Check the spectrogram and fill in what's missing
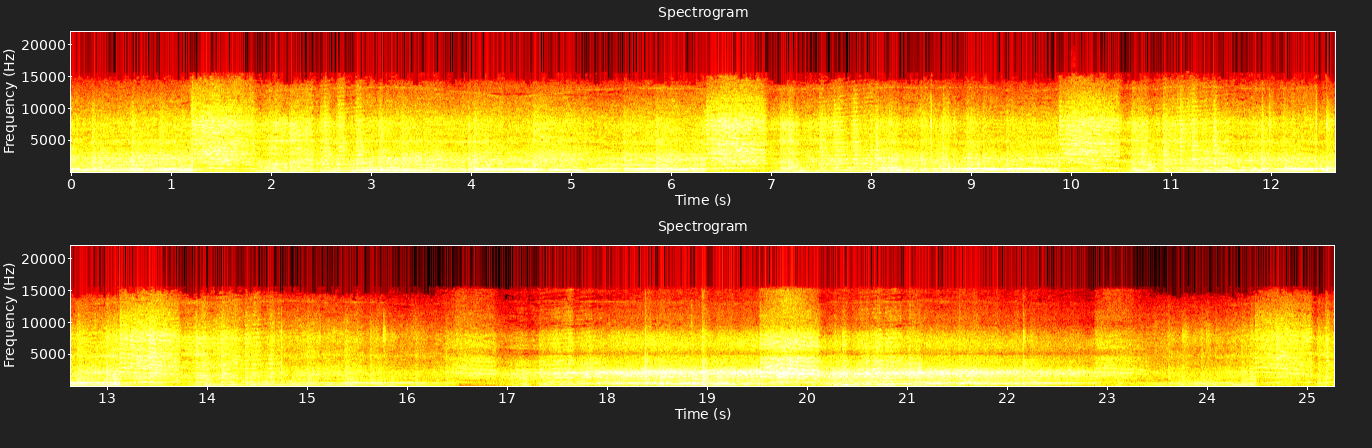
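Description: A Cord King wood splitter works through raw logs, turning them into firewood with a loud, continuous mechanical roar and grinding that rises and falls in long stretches, with no talking.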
